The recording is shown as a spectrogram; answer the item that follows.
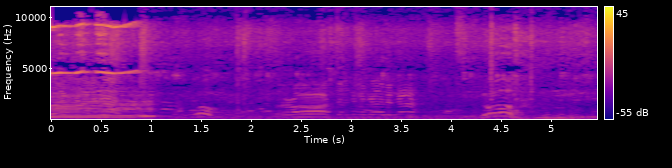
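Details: Karapan sapi racing bulls of team Griduh Onggu training at Asemanis field, Madura: a long, steady lowing moo opens, then shorter rising-falling bellows follow amid music and distant chatter.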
